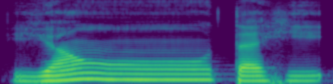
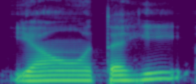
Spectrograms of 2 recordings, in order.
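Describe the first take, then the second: First: "ینتہی" slow, with a short i on the ha. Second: Said in the usual way. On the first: Shown as a demonstration. Teacher to students: slow recitation. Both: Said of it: "ہا کی زیر کو نہیں کھینچنا".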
